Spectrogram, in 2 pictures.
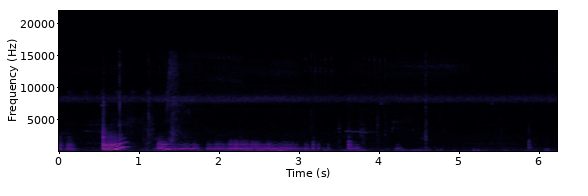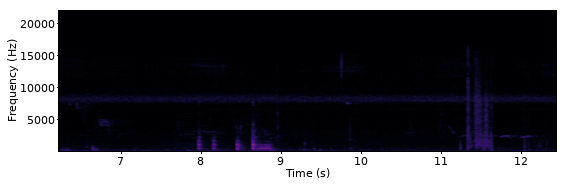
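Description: Insects making a steady high-pitched drone, with a drawn-out voiced call lasting a couple of seconds near the start and a few brief faint calls later on.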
